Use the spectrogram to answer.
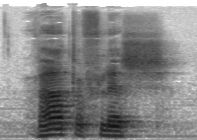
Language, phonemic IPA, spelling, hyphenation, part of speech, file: Dutch, /ˈʋaː.tərˌflɛs/, waterfles, wa‧ter‧fles, noun, Nl-waterfles.ogg
- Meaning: a water bottle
